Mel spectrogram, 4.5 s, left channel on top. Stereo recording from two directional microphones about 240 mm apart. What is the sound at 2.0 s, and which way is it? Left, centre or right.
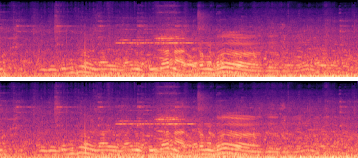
Speech, right.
